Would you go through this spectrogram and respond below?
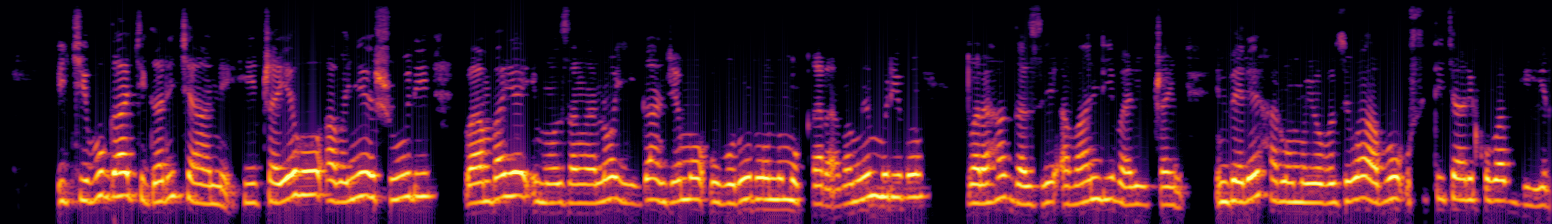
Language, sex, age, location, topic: Kinyarwanda, female, 50+, Nyagatare, education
